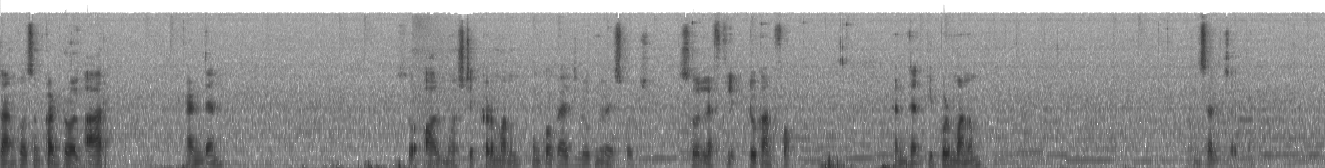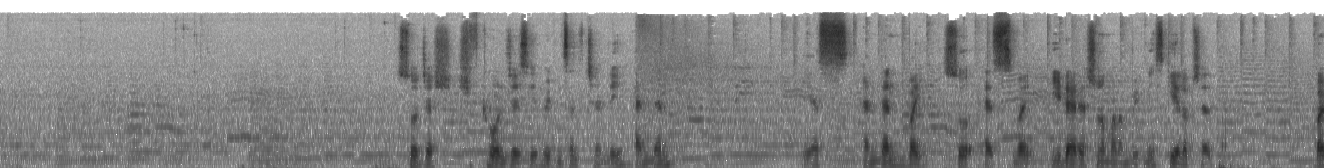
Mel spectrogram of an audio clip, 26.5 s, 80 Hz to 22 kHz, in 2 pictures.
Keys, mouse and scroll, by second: 0.4 ctrl+r, 6.8 middle click, 7.9 shift+middle click, 8.3-8.8 shift+scroll up 3, 9.9 click, 11.4 click, 12.7 2, 13.7 click, 14.7 alt+click, 16.4 click, 16.9 middle click, 18.6 shift+click, 20.5 s.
